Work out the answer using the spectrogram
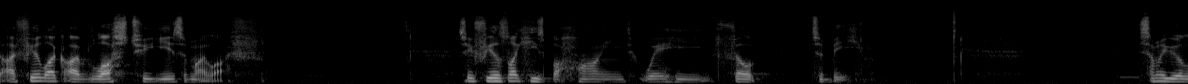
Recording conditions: large echoing room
